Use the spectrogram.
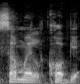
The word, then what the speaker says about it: Samuel Kobia: Reverend Samuel Kobia.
